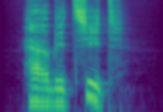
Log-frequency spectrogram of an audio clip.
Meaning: herbicide
- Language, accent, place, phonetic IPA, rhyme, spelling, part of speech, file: German, Germany, Berlin, [hɛʁbiˈt͡siːt], -iːt, Herbizid, noun, De-Herbizid.ogg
